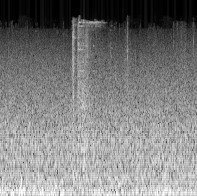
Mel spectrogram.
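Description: Items rattle as they are picked up.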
